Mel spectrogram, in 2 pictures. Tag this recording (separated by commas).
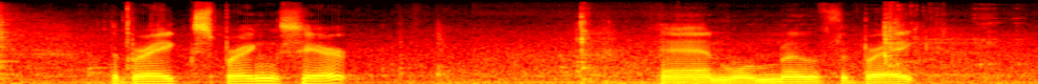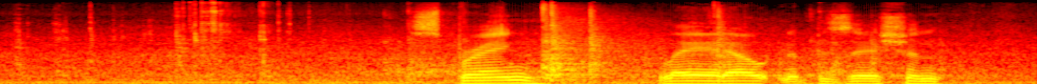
Speech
